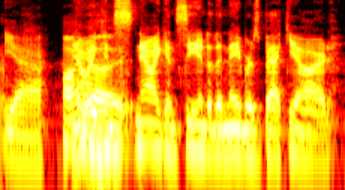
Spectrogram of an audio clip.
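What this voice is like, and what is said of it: Character voice impression. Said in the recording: “that was a very good Captain Gothnog impression.”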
